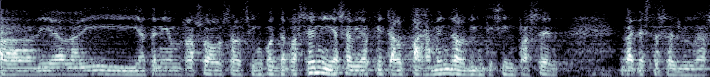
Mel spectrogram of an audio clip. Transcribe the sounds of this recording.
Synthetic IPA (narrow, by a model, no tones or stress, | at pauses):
əðiəðəiʒat̪əniəmrəzɔlˠzəlˠsiŋkwant̪əpəɾseniʒasəβiəfet̪əlˠpəɣəmẽnd̪əlˠβint̪isiŋkpəɾsen | d̪əkɛst̪əzəʒuðəs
